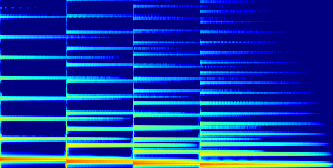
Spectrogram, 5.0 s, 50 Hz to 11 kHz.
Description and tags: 4-tone chime DOWN
A simple and short 4-tone chime going down.
microphone, ding, chime, pa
